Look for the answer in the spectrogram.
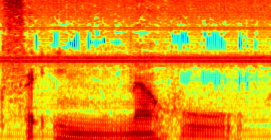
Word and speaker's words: فَإِنَّهُ: We have إِشْبَاعَ of هَاءُ الضَّمِيرِ, and the word فَإِنَّهُ, the ha has to be pronounced like a long vowel because it's preceded by a letter with a haraka, with a short vowel.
